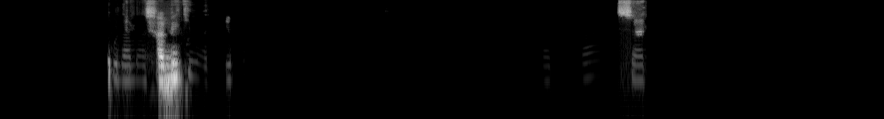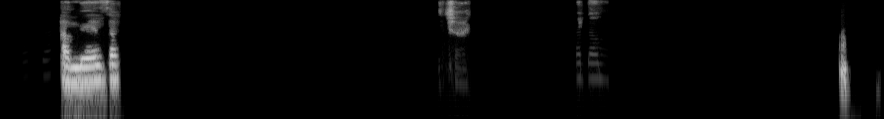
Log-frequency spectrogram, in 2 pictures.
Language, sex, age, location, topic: Swahili, female, 18-24, Nakuru, government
